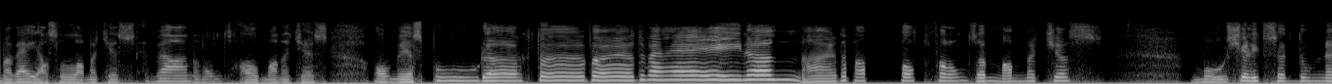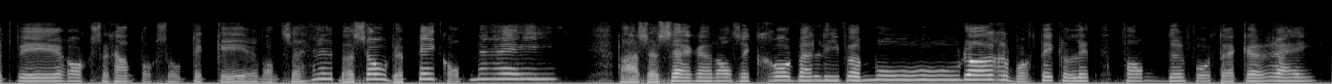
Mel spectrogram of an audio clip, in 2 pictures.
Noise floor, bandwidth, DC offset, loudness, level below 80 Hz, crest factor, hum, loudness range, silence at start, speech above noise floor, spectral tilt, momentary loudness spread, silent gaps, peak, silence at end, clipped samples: -44 dBFS; 8 kHz; 5%; -25 LUFS; -48 dBFS; 22 dB; none; 9 LU; 0 s; 19 dB; -6.5 dB/octave; 12 LU; none; -4 dBFS; 0 s; under 0.1%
